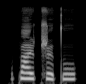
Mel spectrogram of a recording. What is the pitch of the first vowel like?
high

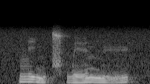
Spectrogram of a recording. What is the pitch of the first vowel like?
falling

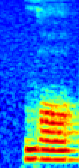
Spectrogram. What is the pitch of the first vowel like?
low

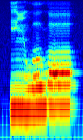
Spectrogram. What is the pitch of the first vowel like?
low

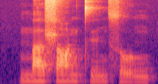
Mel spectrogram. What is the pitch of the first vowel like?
high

